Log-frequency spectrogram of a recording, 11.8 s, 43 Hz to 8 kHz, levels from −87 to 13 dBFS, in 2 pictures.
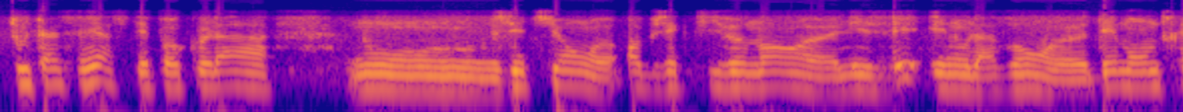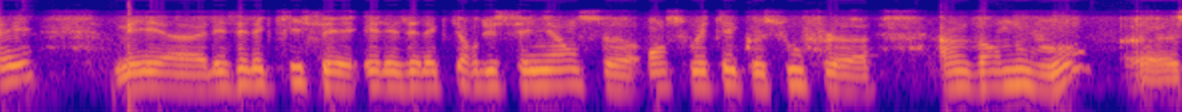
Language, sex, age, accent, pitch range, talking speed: French, male, 40-59, French, 125-150 Hz, 145 wpm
